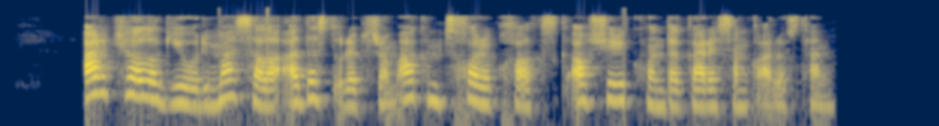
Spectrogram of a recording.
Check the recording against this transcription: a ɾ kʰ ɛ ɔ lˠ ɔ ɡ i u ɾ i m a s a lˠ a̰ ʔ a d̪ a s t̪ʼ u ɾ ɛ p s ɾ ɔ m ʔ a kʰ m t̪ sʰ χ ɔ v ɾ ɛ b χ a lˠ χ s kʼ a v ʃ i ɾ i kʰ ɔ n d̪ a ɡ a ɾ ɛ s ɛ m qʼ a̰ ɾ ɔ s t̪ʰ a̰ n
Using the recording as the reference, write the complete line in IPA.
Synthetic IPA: a ɾ kʰ ɛ ɔ lˠ ɔ ɡ i u ɾ i m a s a lˠ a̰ ʔ a d̪ a s t̪ʼ u ɾ ɛ p s ɾ ɔ m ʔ a kʰ m t̪ sʰ χ ɔ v ɾ ɛ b χ a lˠ χ s kʼ a f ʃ i ɾ i kʰ ɔ n d̪ a ɡ a ɾ ɛ s a m qʼ a̰ ɾ ɔ s t̪ʰ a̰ n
